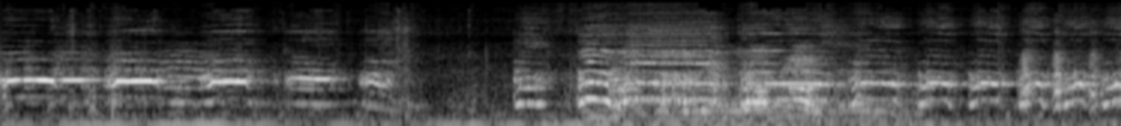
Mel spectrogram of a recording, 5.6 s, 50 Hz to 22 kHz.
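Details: Kukuak Balenggek roosters at a practice crowing contest, Ampang Kualo, Solok, May 2024. Stuttering crows in short bursts pause briefly, then a dense, layered crowing resumes, with faint voices in the background.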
